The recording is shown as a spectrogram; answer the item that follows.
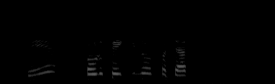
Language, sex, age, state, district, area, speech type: Maithili, female, 30-45, Bihar, Muzaffarpur, rural, conversation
